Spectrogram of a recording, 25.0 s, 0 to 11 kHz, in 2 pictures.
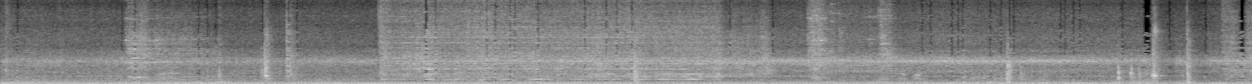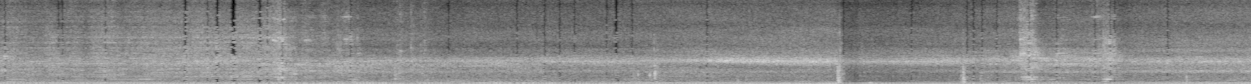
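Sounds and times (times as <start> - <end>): circular saw cutting wood: 1.0 - 25.0.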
